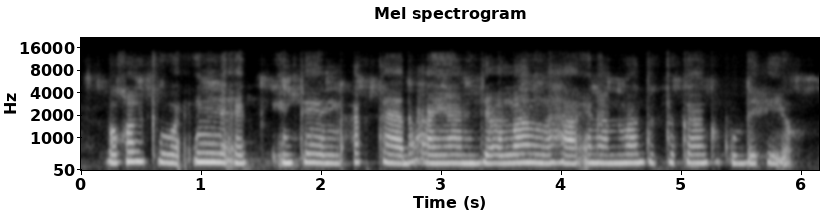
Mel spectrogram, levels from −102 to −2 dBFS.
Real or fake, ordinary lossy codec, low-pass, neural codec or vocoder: fake; none; 14.4 kHz; codec, 32 kHz, 1.9 kbps, SNAC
